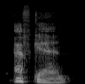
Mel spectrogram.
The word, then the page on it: afghan: Australian English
